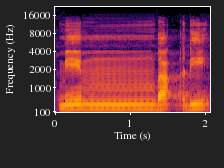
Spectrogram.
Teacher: ba menjadi mim yang tersembunyi yang digunnahkan dengan pengucapan berapa panjangnya? Dua harokat. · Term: iqlab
